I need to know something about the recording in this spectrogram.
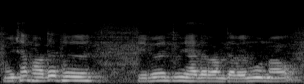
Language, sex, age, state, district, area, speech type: Bodo, male, 60+, Assam, Kokrajhar, rural, spontaneous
